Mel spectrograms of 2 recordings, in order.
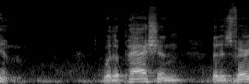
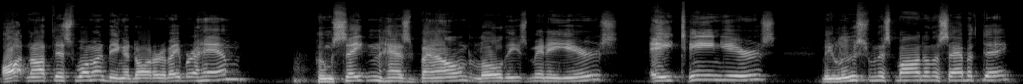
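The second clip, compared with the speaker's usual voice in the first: high, sustained questioning, "eighteen years" drawn out; rhetorical question; 7 semitones higher than usual. Retold or imitated. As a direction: build the question slowly, lifting "eighteen years". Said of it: "Then he asked this question".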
